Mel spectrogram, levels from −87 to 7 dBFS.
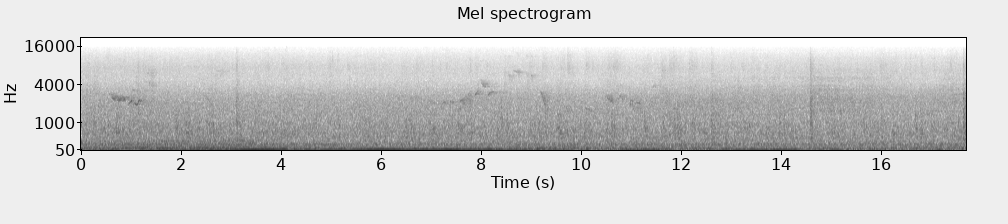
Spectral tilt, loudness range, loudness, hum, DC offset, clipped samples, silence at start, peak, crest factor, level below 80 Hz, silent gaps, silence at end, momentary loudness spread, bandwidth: -6 dB/octave; 5 LU; -29 LUFS; none; under 0.1%; under 0.1%; 0 s; -12 dBFS; 14 dB; -26 dBFS; none; 0 s; 7 LU; 11.5 kHz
